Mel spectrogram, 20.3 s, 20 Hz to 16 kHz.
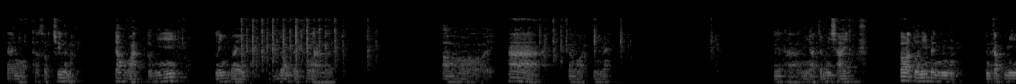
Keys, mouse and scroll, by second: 3.7 click, 4.8 ctrl+Page_Down, 5.0 ctrl+Page_Down, 5.2 ctrl+Page_Down, 5.4 ctrl+Page_Down, 5.6 ctrl+Page_Down, 5.9 ctrl+Page_Down, 6.1 ctrl+Page_Down, 6.3-7.6 drag, 6.4 ctrl+Page_Down, 6.7 ctrl+Page_Down, 7.1 ctrl+Page_Down, 7.3 ctrl+Page_Down, 10.7 ctrl+Page_Down, 11.0 ctrl+Page_Down, 11.3 ctrl+Page_Down, 11.6 ctrl+Page_Down, 11.8 ctrl+Page_Down, 12.4 ctrl+Page_Down, 13.2 ctrl+Page_Down, 14.2 ctrl+Page_Down.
